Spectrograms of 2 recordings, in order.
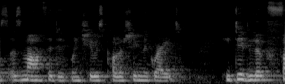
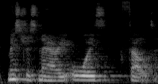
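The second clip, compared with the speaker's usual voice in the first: ordinary delivery, nothing marked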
